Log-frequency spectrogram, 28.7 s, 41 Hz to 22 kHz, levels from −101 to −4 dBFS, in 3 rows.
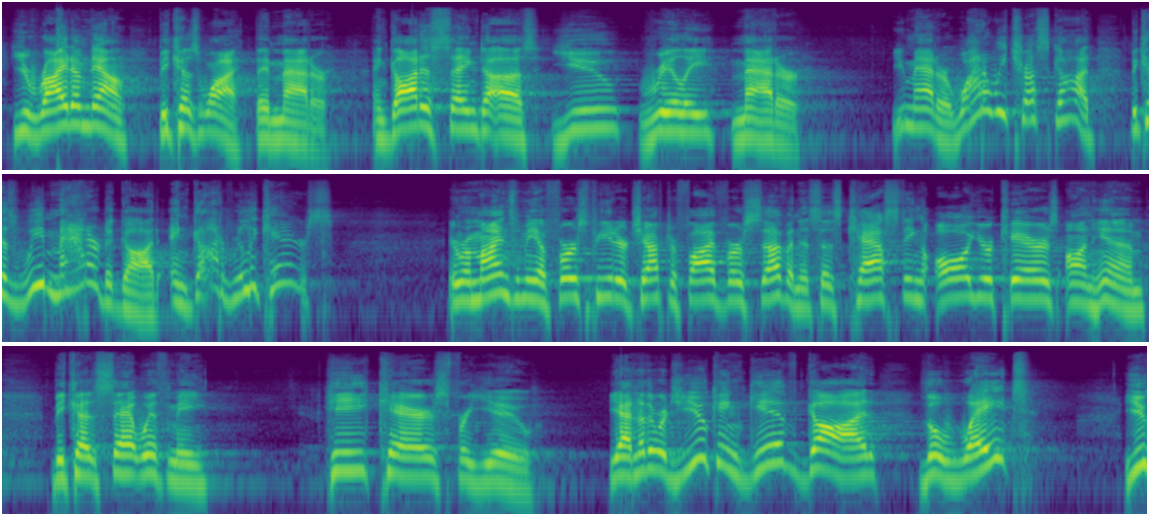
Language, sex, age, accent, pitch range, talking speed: English, male, 40-59, American, 155-215 Hz, 150 wpm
